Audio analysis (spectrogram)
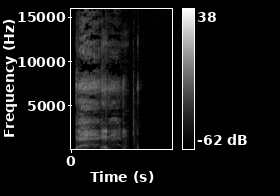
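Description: A throaty cough: a drawn-out raspy hack followed by two short, sharp coughs, heard alone with no talking.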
